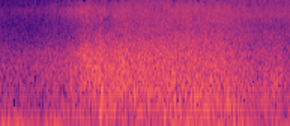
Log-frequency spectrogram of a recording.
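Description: Ocean waves wash steadily as a ship sets sail, a broad hissing surf that swells slightly and then holds at an even level throughout.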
